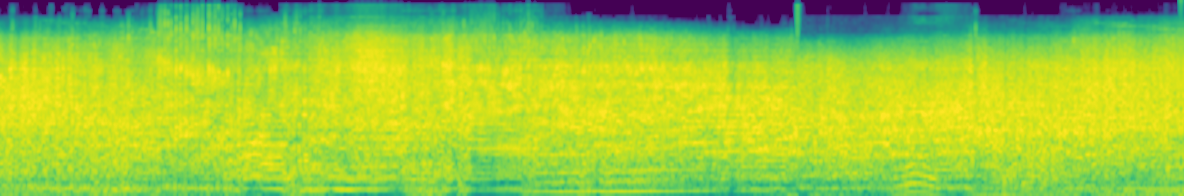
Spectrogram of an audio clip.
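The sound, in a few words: Audi race car at Gorjanci hill climb race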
